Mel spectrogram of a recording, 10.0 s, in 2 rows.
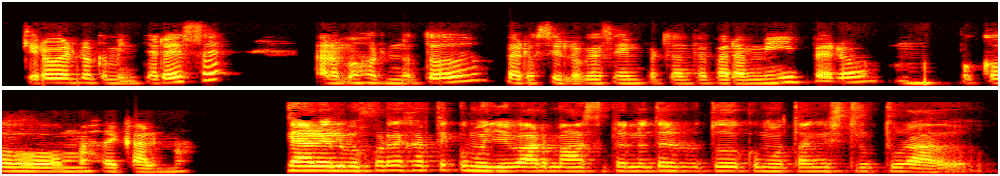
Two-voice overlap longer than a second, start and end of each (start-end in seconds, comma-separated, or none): none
